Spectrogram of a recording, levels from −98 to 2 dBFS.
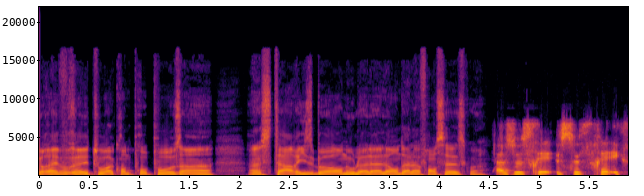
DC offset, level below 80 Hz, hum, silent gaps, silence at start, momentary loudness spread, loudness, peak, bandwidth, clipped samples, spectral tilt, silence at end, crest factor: under 0.1%; -60 dBFS; none; none; 0 s; 6 LU; -25 LUFS; -10 dBFS; 17 kHz; under 0.1%; -5 dB/octave; 0 s; 14 dB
